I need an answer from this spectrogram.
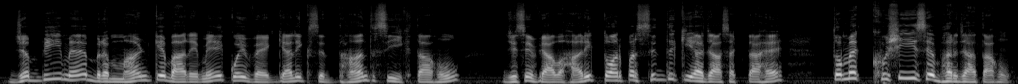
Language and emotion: Hindi, happy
